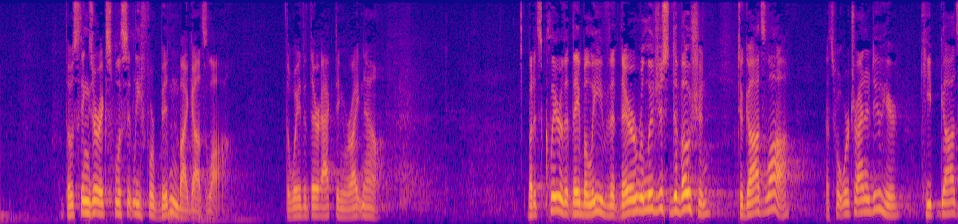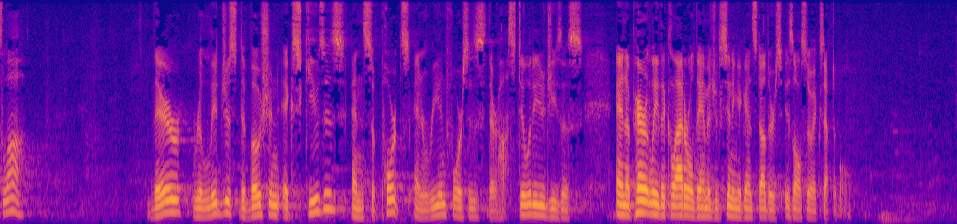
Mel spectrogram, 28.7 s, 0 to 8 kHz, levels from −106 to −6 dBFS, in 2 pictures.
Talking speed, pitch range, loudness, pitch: 130 wpm, 115-155 Hz, -33 LUFS, 130 Hz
